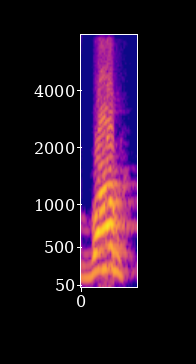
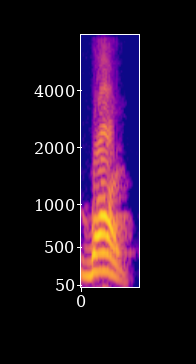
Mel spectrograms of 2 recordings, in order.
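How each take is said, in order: The two takes are said the same way.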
